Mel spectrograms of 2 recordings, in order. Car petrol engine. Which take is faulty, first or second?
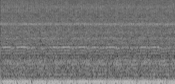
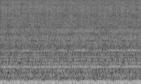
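first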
